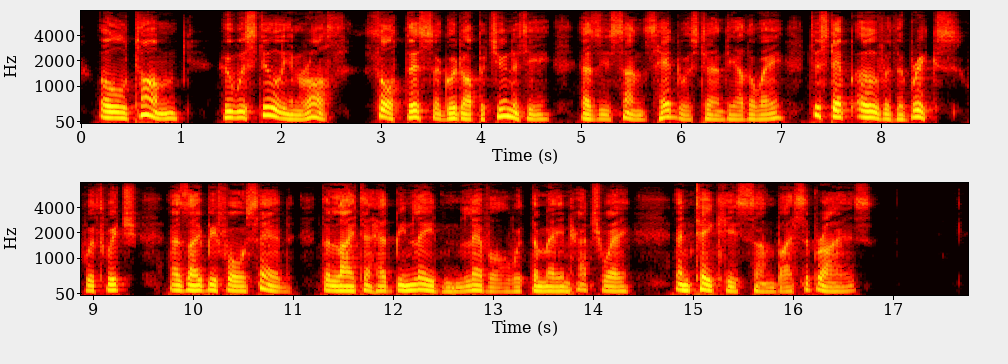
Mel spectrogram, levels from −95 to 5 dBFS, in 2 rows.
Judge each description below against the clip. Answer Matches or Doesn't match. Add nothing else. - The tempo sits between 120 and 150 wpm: Doesn't match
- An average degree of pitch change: Matches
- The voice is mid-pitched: Doesn't match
